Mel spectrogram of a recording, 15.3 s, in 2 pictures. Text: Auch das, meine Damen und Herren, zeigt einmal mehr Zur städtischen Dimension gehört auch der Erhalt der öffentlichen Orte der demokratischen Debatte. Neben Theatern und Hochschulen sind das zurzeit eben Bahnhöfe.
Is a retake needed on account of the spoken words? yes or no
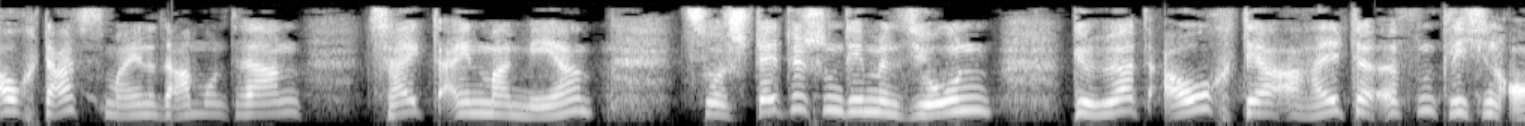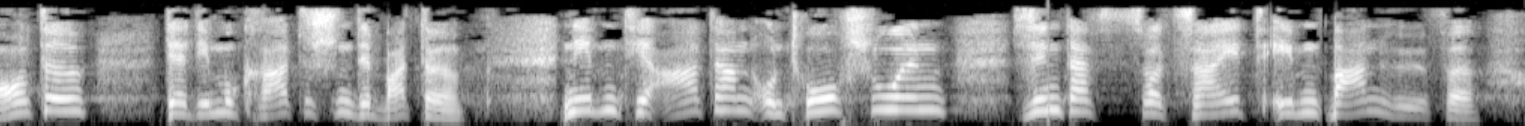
no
